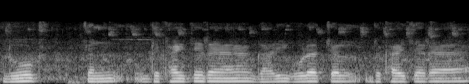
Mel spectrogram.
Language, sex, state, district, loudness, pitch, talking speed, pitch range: Hindi, male, Bihar, Katihar, -17 LUFS, 140 Hz, 165 wpm, 135-140 Hz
